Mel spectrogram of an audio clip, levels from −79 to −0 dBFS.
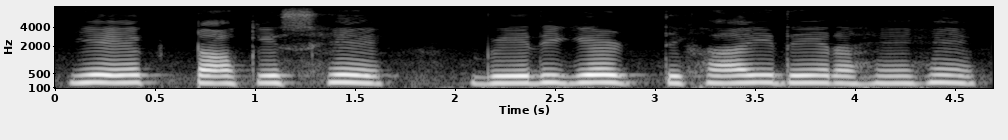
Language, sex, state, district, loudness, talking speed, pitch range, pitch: Hindi, female, Madhya Pradesh, Bhopal, -14 LUFS, 115 wpm, 210-230 Hz, 220 Hz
